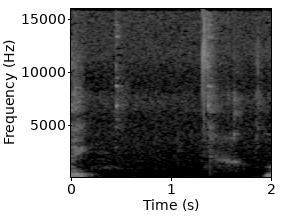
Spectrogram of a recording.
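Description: Near silence between spoken words, with a couple of faint short clicks, one about half a second in and one about a second and a half in.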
